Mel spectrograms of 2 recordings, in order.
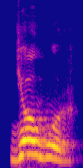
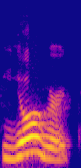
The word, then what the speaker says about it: yogurt: very important so for example uh one one mispronunciation that can create a problem i'll give you an example people say yogur and they cannot recognize the sound they say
